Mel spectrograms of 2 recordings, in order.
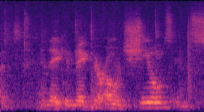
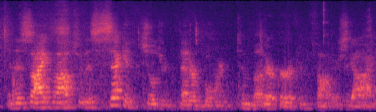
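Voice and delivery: plain reading voice

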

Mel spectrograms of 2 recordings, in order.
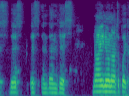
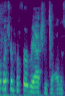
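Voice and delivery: ordinary talk

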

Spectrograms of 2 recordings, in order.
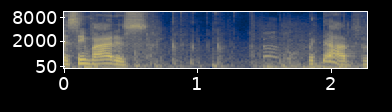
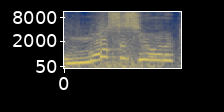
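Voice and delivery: panicking gamer; 11 semitones higher than usual. Real, not acted. Sudden firefight in the game.

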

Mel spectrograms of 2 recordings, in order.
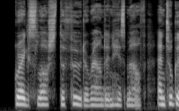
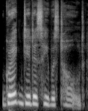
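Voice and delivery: ordinary delivery

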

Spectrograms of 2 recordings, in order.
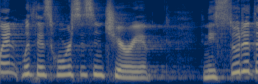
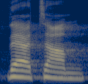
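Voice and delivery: ordinary talk

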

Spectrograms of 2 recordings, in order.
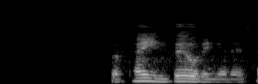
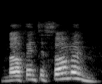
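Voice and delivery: high jeering shout; shouted taunt; 8 semitones higher, 4 dB louder than usual. A narrator's reading. Harry mocks Bellatrix's summoning spell, shouting. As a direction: shout it out, pitched up. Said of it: "he shouted".

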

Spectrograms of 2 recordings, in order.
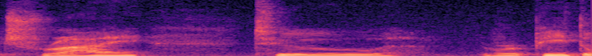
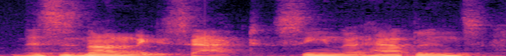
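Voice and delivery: ordinary delivery

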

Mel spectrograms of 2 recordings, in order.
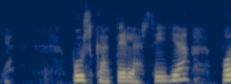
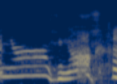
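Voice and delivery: creaking noise; 11 semitones higher, 5 dB quieter than usual. Pretend. Imita el ruido de la silla.

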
